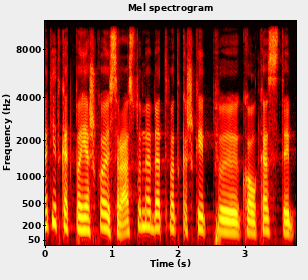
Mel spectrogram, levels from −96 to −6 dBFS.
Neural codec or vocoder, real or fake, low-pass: none; real; 10.8 kHz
